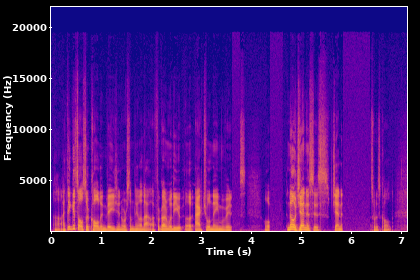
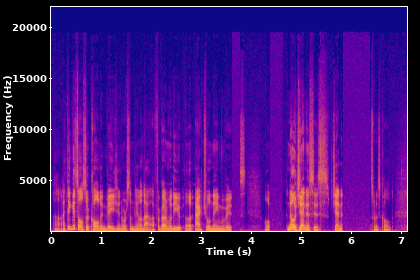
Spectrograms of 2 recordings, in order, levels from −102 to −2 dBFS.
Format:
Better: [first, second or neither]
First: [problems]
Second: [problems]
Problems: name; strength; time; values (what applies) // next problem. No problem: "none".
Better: neither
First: audio cutting out; at 3.5 s, at 4.5 s and at 6 s for 0.5 s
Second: audio cutting out; at 3.5 s, at 4.5 s and at 6 s for 0.5 s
